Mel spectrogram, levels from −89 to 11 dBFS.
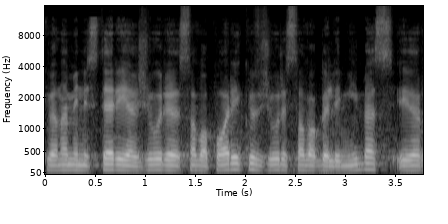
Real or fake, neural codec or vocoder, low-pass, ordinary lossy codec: fake; codec, 44.1 kHz, 7.8 kbps, Pupu-Codec; 14.4 kHz; Opus, 24 kbps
